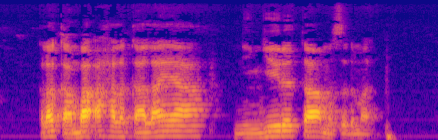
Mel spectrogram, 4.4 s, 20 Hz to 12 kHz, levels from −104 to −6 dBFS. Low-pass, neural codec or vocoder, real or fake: 10.8 kHz; none; real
